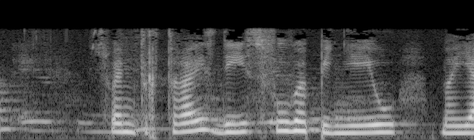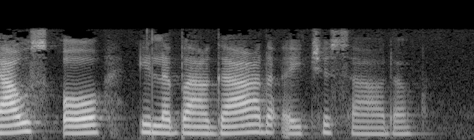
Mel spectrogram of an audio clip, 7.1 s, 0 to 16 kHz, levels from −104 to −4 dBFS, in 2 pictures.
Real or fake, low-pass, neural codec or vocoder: real; 7.2 kHz; none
